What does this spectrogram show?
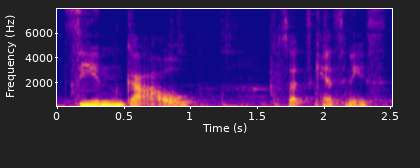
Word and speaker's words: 煎饺: And sometimes pan-fried dumplings are called 煎饺. So that's Cantonese, 煎饺, which means pan-fried dumpling. In Mandarin, it's 煎饺, 煎饺.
